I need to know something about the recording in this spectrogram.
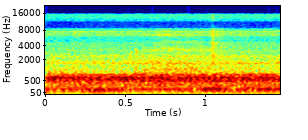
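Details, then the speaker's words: Replacement fan on homemade gas-cylinder wood stove, microphone placed near it: soft steady airy hiss with faint even hum, no rattle or rubbing; barely audible yet blows air well, checked with a sheet of paper. "вот он работает его не слышно сейчас тоже проверим на листик то есть отлично подает воздух"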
